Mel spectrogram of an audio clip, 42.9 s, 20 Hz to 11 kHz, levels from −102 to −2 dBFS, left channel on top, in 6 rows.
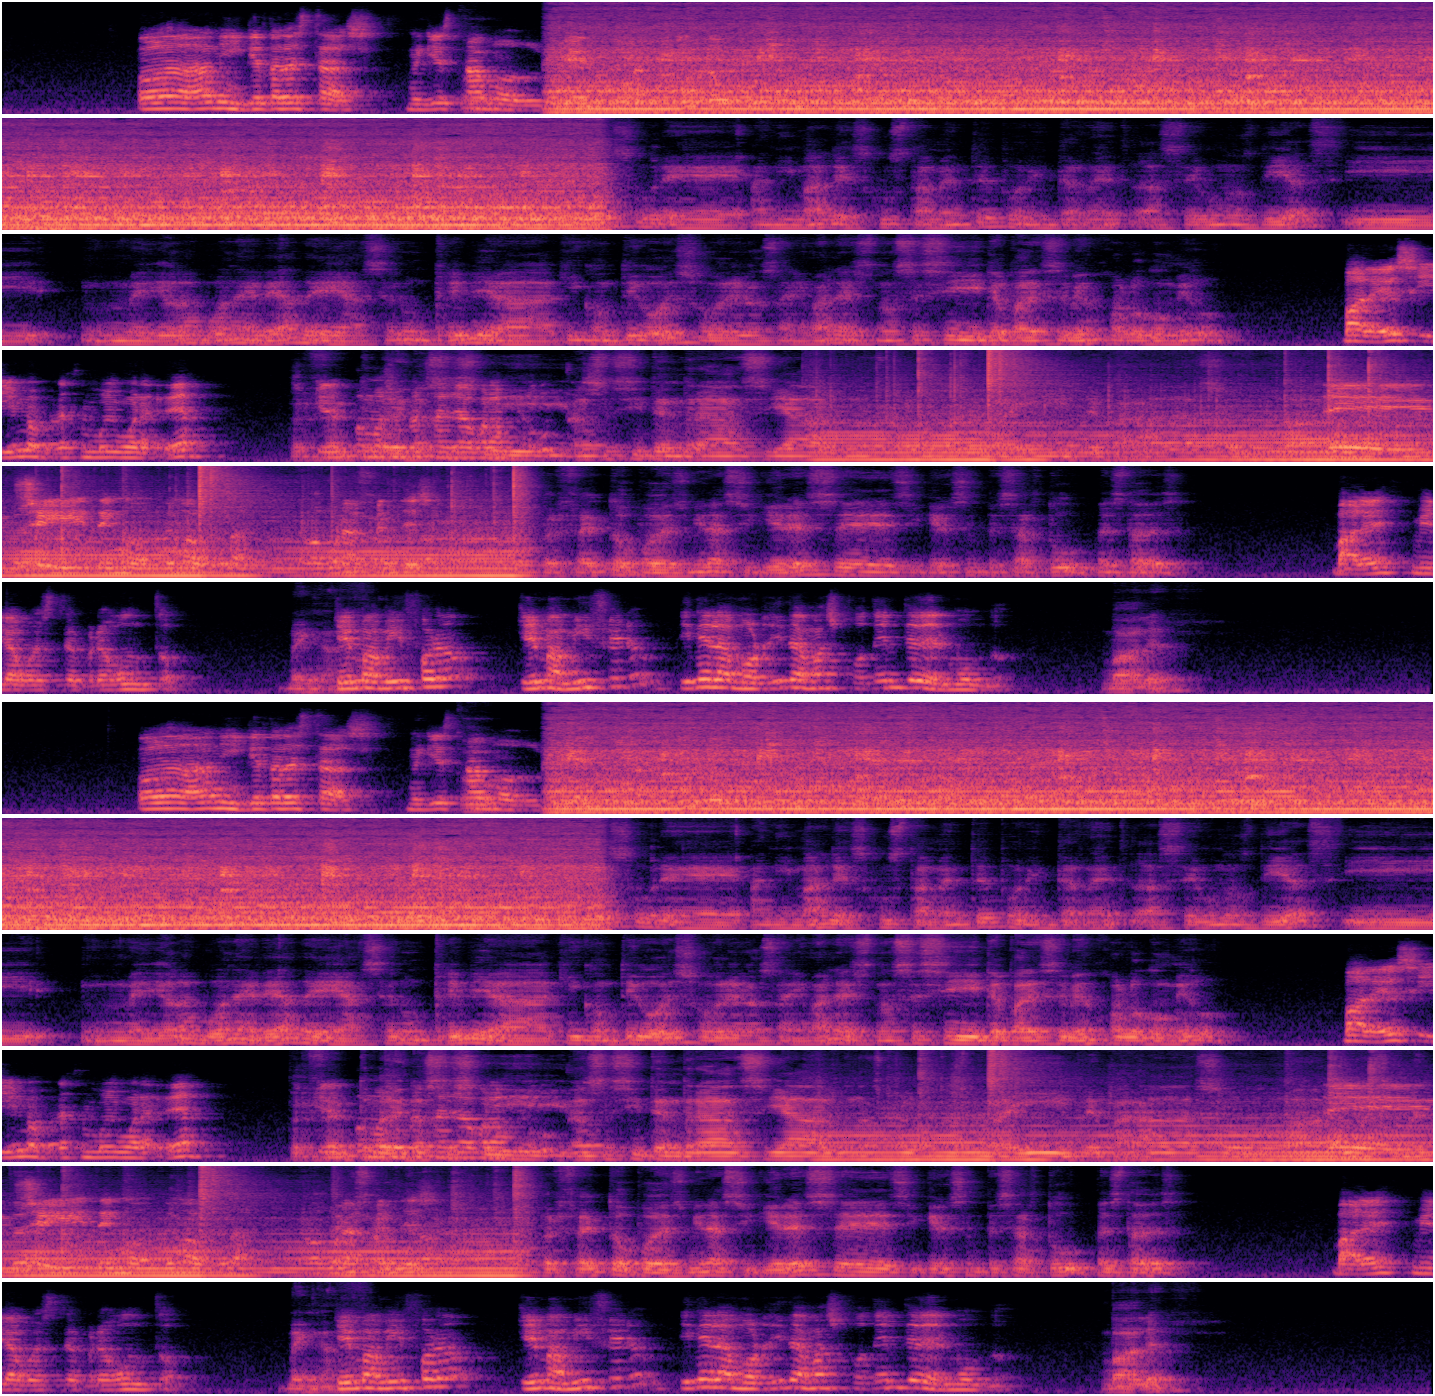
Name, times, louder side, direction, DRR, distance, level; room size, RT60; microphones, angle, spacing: voice 1, 0.7-3.7 21.0-22.5 23.0-24.3 28.1-30.8 35.3-36.5 37.5-38.1 38.4-40.8, left 2 dB, 20° left, 0.4 m, -31 dB
sound 1, 2.7-10.2, equal, 15° right, 1.1 m, -24 dB
voice 2, 4.3-20.4 22.9-28.8 30.3-30.9 31.3-34.5 37.2-37.5 41.3-41.7, right 2 dB, 45° right, 1.0 m, -35 dB
sound 2, 25.5-31.3, left 2 dB, 55° left, 0.7 m, -30 dB
5.3 x 2.4 x 2.2 m
head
